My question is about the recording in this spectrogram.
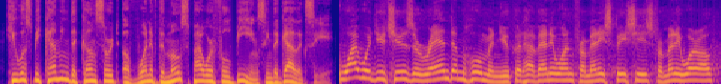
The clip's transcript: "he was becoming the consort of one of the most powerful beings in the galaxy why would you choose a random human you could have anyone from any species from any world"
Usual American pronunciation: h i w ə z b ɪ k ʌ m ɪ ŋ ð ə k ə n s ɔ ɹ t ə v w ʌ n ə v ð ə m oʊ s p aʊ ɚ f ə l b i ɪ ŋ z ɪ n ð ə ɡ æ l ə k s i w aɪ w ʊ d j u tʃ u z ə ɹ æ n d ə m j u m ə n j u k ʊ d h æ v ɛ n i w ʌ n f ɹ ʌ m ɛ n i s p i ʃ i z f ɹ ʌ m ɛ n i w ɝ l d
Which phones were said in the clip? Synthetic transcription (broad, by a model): h i w ə z b ɪ k ʌ m ɪ ŋ ð ə k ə n s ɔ ɹ t ə v w ʌ n ə v ð ə m oʊ s p aʊ ɚ f ə l b i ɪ ŋ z ɪ n ð ə ɡ æ l ə k s i w aɪ w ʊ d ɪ tʃ u z ə ɹ æ n d ə m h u m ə n j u k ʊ d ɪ v ɛ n i w ʌ n f ɹ ʌ m ɛ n i s p i ʃ i z f ɹ ʌ m ɛ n i w ɝ l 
